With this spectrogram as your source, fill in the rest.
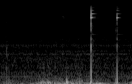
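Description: Two quick, bright metallic taps on a metal silverware handle give short high clinks that die away almost at once over a low background rumble. The handle sounds hollow again, and because it won't come off, it is to be cut with a bandsaw.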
